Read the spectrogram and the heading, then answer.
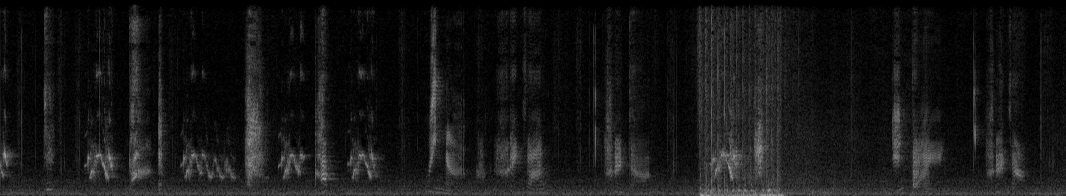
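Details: Budgerigar kept as a pet, its chatter posted to aid lost-bird searches: strings of short warbling chirps and clicks, interrupted midway by a brief loud rustling burst, then more chirping.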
